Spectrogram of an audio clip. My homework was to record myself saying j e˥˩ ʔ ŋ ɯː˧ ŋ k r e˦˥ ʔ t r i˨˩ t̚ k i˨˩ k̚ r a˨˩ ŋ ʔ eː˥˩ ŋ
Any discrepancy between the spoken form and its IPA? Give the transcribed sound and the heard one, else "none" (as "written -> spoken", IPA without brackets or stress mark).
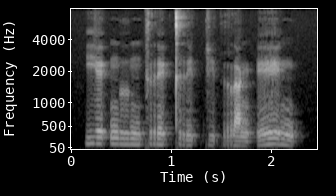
k̚ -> t̚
